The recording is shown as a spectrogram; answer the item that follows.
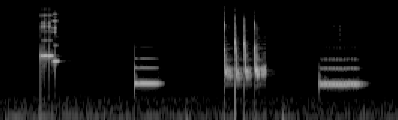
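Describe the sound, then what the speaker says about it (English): Short previews of stock Android notification sounds play one after another: a bright chime, two tonal boops and a quick rippling burst, each separated by silence and clear over a faint low hum. "Scroll through to select a notification sound. Tap any entry to hear a preview."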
